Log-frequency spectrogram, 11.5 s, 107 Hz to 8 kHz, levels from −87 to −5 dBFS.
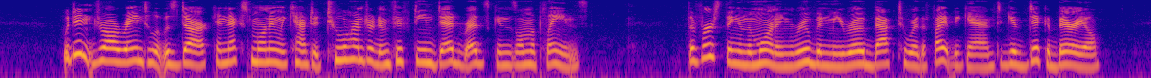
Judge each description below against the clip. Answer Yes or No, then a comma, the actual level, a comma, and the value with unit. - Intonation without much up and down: No, average, 3.2 semitones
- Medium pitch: No, high, 235 Hz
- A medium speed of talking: No, fast, 225 wpm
